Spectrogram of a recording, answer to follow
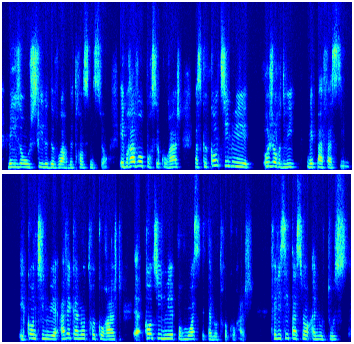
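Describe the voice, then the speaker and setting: A woman giving an emotional thank-you speech, halting and repeating words as she goes. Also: on the high side, warm tone, slightly rough. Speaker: panelist at online launch.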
